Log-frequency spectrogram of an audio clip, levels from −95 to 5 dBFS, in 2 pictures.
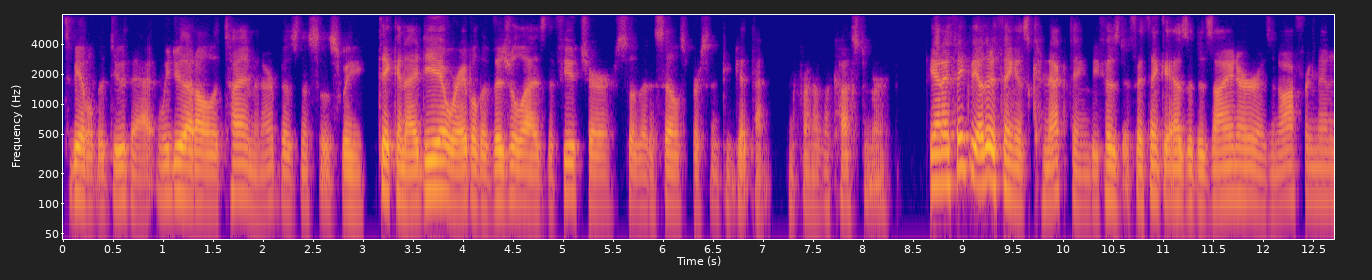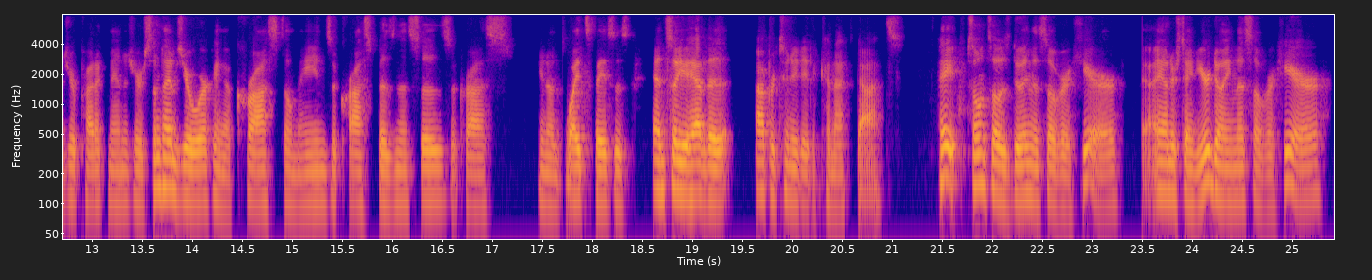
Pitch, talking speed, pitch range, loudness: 110 Hz, 225 wpm, 105-120 Hz, -22 LUFS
